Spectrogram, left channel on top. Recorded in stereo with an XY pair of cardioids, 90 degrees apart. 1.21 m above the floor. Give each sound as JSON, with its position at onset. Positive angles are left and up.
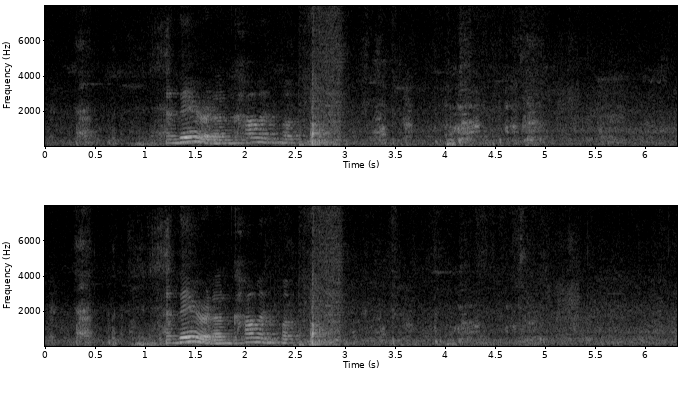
{"t": 1.2, "sound": "a woman speaking", "azimuth_deg": -40, "distance_m": 2.5}
{"t": 2.5, "sound": "a drawer", "azimuth_deg": -15, "distance_m": 1.1}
